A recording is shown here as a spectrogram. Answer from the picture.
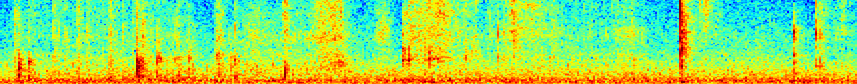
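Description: A hand rubbing and pressing stickers flat on the paper pages of a planner: faint paper rustles and light taps, with one sharper click a little before the end.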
